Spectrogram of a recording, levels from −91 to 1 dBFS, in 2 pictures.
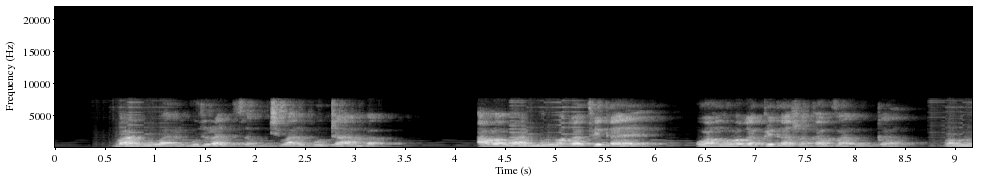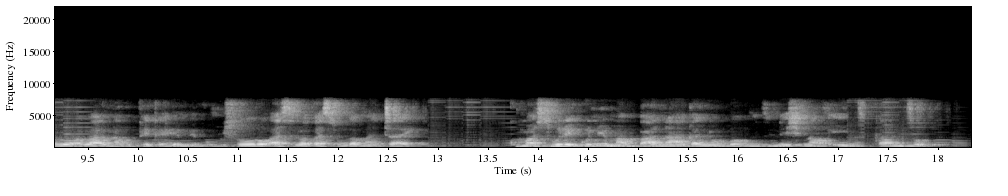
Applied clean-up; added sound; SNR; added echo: neural separator model SepFormer DNS4.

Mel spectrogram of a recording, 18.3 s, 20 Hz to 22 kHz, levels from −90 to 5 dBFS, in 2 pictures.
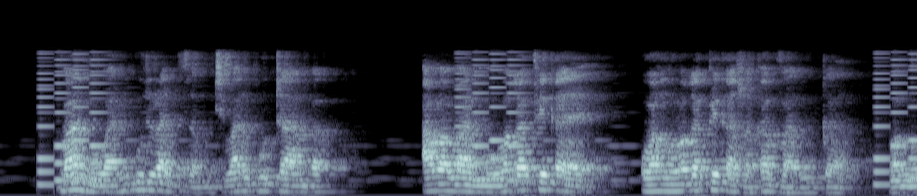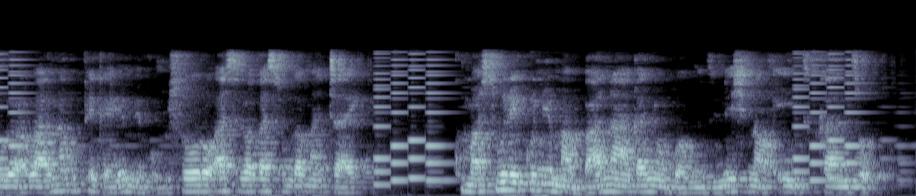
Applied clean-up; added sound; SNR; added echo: none; Ringtone; 11 dB; reverberation time 0.6 s.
